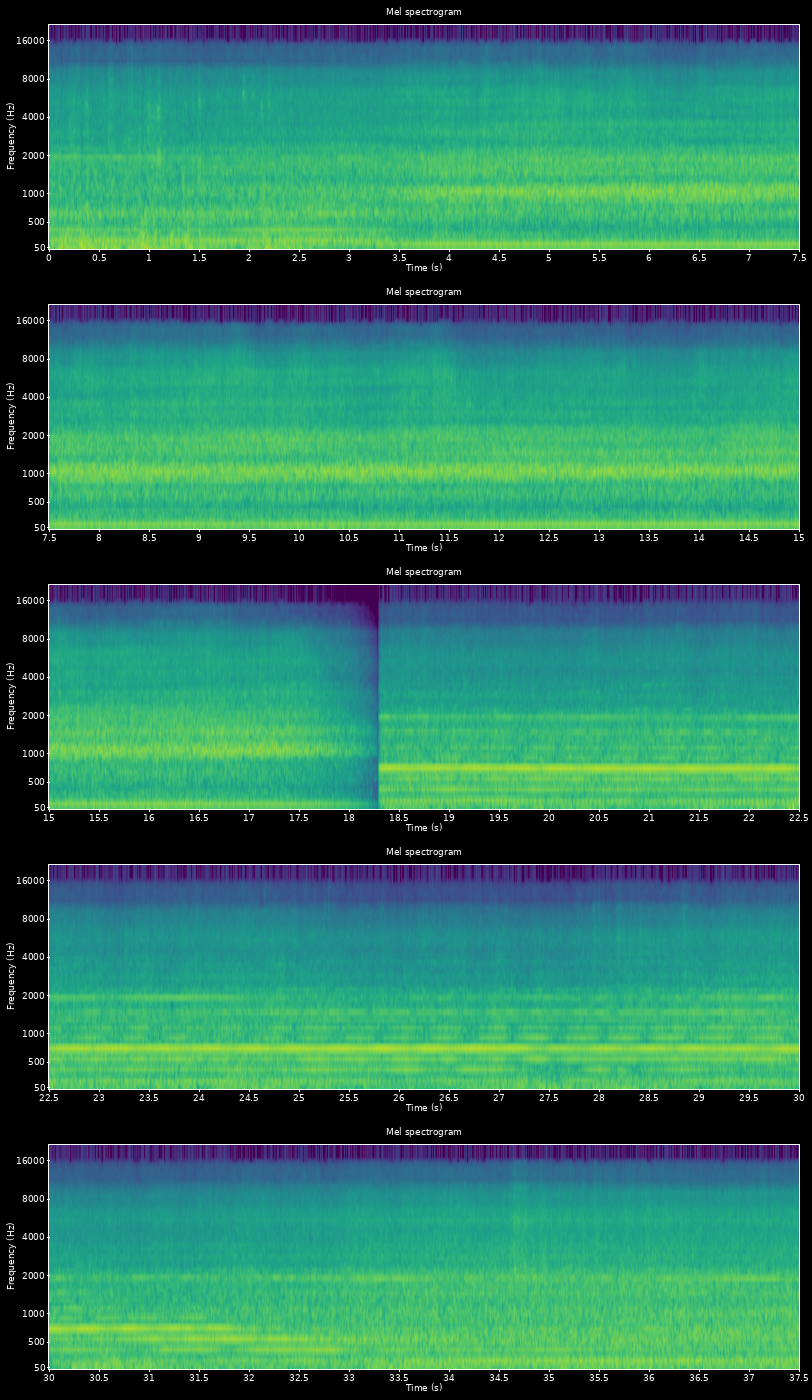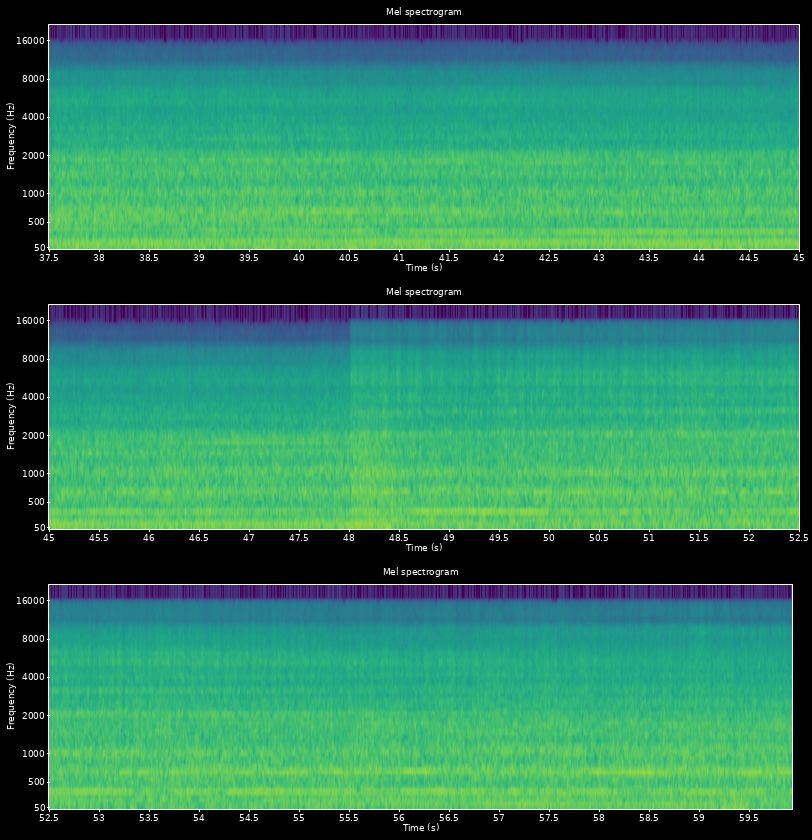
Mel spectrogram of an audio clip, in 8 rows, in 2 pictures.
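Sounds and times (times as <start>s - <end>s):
heavy harvest machinery running: 0.0s - 59.9s
steady machine whine: 0.0s - 59.9s.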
